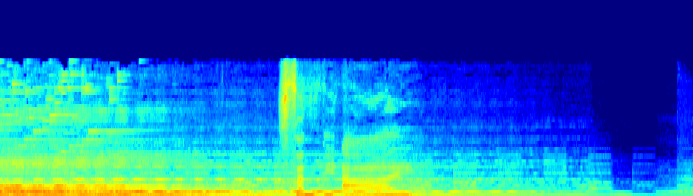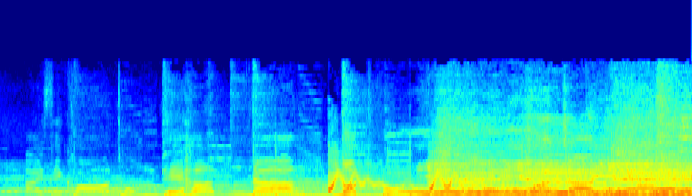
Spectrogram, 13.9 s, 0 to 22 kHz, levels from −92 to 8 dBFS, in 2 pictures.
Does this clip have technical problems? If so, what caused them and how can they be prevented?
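No, nothing here points to a technical fault, so there is no cause to trace and nothing to prevent.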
